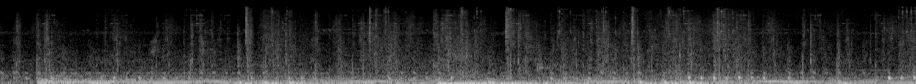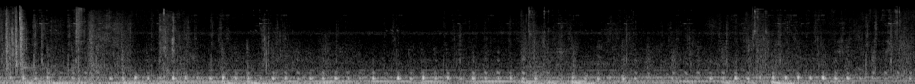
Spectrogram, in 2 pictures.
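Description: Boots scrape and shuffle on gravel.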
